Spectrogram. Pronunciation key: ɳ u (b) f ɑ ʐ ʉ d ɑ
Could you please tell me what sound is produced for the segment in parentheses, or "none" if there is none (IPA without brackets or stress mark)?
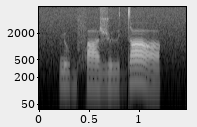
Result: b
